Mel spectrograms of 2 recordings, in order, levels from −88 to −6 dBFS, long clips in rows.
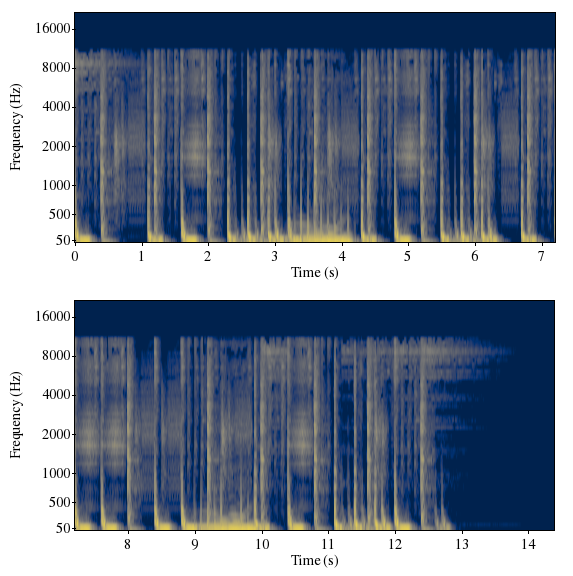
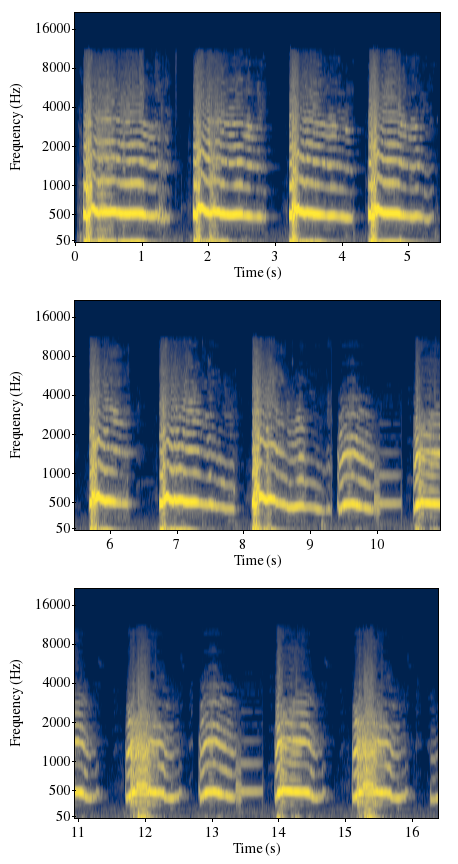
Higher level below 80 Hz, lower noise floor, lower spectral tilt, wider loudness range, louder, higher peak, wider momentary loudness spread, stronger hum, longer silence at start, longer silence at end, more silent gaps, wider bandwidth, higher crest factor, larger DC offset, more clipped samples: about the same, -28 dBFS vs -32 dBFS; first, -70 dBFS vs -39 dBFS; about the same, -5 dB/octave vs -5.5 dB/octave; second, 2 LU vs 5 LU; second, -28 LUFS vs -12 LUFS; second, -10 dBFS vs 0 dBFS; second, 7 LU vs 19 LU; neither; about the same, 0 s vs 0 s; first, 1.55 s vs 0 s; neither; first, 11.5 kHz vs 9.2 kHz; about the same, 16 dB vs 12 dB; second, under 0.1% vs 2%; neither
